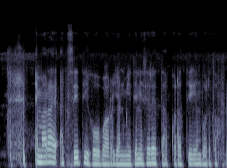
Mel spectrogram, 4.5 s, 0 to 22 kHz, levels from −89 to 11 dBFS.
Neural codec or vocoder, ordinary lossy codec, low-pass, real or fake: none; Opus, 24 kbps; 9.9 kHz; real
